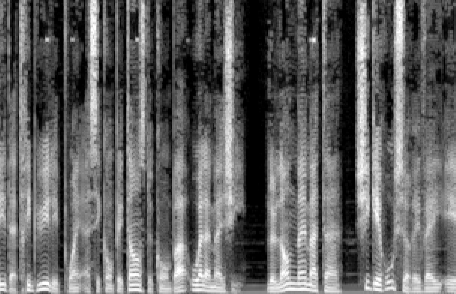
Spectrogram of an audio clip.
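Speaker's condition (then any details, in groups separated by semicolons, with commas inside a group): No condition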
